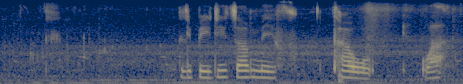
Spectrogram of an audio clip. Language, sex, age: Tswana, female, 23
